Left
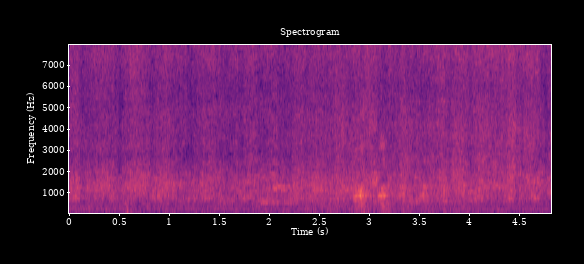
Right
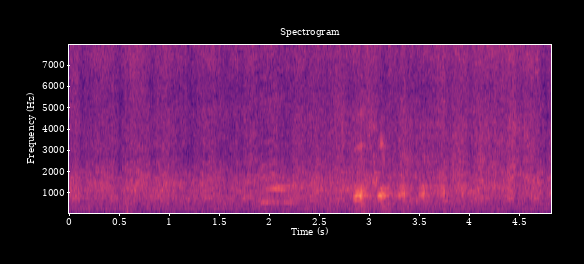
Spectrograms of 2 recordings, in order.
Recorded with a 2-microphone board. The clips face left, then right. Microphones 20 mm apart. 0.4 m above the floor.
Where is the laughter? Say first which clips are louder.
Right 4 dB; 35° right (ahead or behind), 1.8 m; by 4.2 s 40° right (ahead or behind), 4 m.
